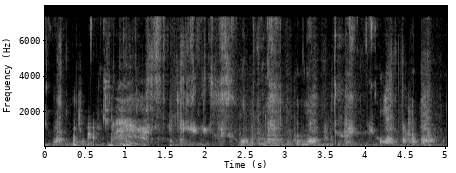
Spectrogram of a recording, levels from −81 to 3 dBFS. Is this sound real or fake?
fake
